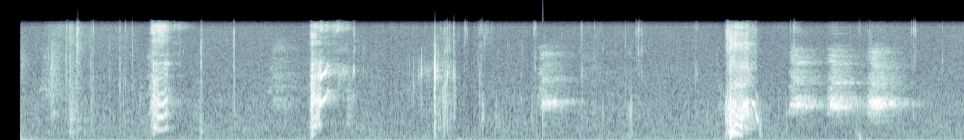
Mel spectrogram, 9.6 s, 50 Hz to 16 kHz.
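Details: A dog coughing, recorded 9/28/09, with several short, harsh bursts separated by quiet pauses; the owner asks whether Medicam didn't help at all.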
